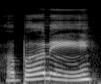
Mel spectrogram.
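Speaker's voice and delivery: high, lilting little coo; odd high squeal. Real, not acted. Player revealing the egg's pet, high-pitched coo. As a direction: say it way up high, rising at the end. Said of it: "why I said it that way".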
